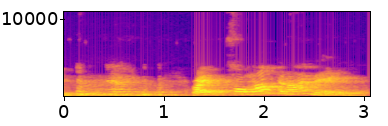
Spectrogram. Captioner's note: laugh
